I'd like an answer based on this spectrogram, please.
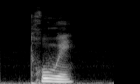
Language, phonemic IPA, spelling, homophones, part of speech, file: French, /tʁu.e/, trouer, trouai / troué / trouée / trouées / troués / trouez, verb, Fr-trouer.ogg
- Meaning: to hole, pierce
